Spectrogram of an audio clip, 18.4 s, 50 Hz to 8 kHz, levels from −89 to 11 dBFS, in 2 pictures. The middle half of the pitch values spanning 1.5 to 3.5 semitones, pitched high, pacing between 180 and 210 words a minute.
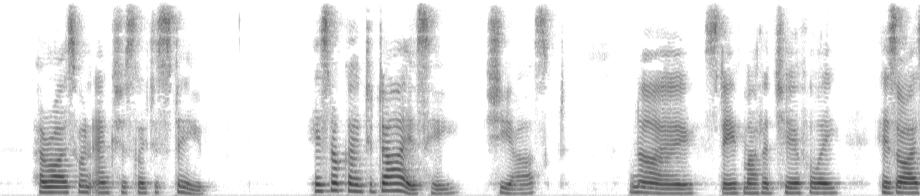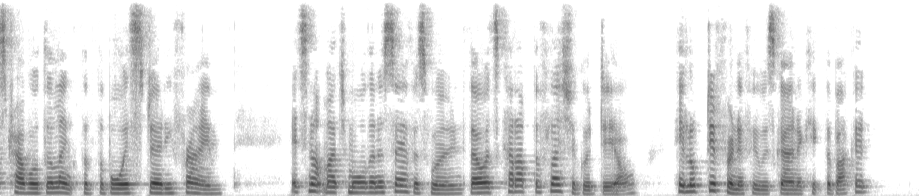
Yes: average, 3.1 semitones; high, 195 Hz; average, 185 wpm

